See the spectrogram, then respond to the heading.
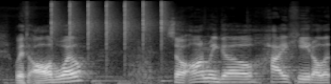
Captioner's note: cooker knob cracking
